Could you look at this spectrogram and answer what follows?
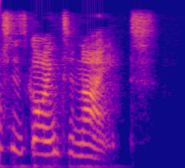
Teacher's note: So we're emphasizing tonight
